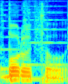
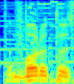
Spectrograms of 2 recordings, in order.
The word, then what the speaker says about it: Boruto: never considered what Bol Boruto's name actually was. It's like what sounds like Naruto Naruto. Boruto.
